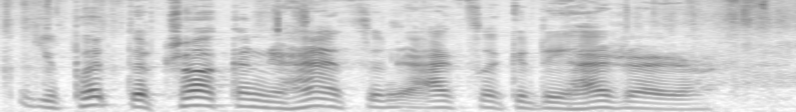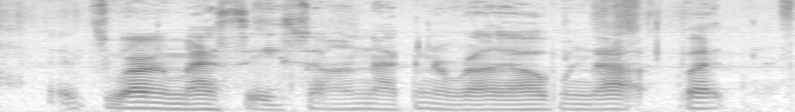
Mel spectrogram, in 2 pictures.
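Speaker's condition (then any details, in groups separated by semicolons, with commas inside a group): Ataxia; rare, progressive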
